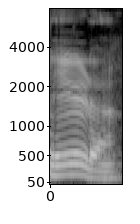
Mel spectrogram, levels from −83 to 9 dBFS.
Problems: constant background noise, echo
